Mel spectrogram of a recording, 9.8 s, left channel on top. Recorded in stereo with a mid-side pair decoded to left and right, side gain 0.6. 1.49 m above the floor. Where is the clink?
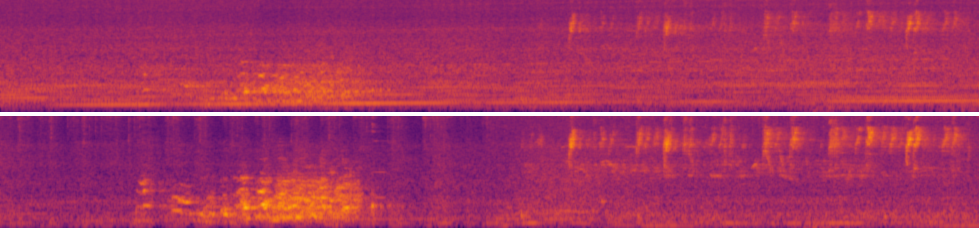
55° right, 5.5 m.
